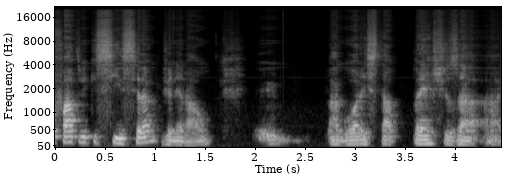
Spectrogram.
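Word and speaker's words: Sísera: dúvidas, muitos me perguntam, eu pronuncio Cícera ou pronuncio Císera, como muita gente diz. Eu ficaria mais com Cícera, tá? Já visto o fato de que o hebraico é Cisra. Cisra seria a pronúncia hebraica. Cisra, Cisra, da ideia mais de Cícera do que Císera.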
